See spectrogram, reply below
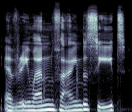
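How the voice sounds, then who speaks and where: A man's voice: on the high side, fairly even intonation, slow, creaky, a bit bright, a little hiss or hum, pitched above the performer's own voice, exaggerated voice. A man voicing a small, wiry, pedantic professor with a nasal voice, lecturing in an audiobook. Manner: lecturing, questioning. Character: small wiry male professor, long-winded, pedantic, dry. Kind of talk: audiobook character voice.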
